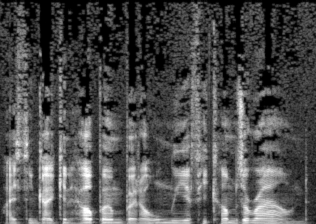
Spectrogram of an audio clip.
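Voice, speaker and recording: A man voicing a lazy, sardonic male chaos spirit with a calm, wry drawl. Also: on the low side, normal speed, natural voice.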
